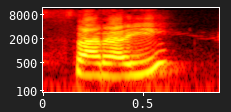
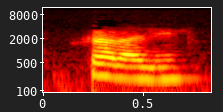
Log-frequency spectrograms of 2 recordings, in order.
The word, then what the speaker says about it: Sarai: Así es, Sarai. Sarai. – Ok, ¿y cómo se escribe? – S-A-R-A-I.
